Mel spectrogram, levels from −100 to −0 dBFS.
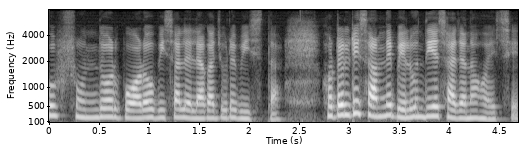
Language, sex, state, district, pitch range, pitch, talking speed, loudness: Bengali, female, West Bengal, Purulia, 195-245 Hz, 210 Hz, 190 wpm, -17 LUFS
